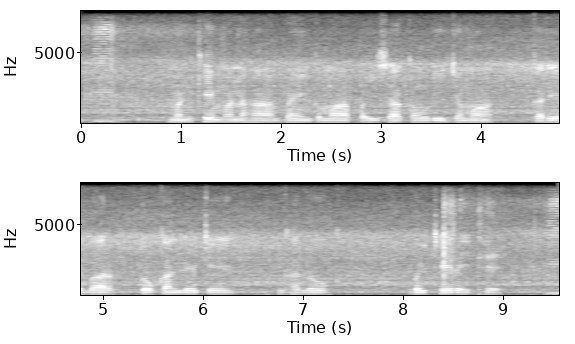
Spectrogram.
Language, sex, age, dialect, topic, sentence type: Chhattisgarhi, male, 18-24, Western/Budati/Khatahi, banking, statement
